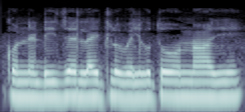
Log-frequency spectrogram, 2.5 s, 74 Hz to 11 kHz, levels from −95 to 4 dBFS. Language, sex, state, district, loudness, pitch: Telugu, male, Telangana, Mahabubabad, -13 LUFS, 145 Hz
